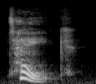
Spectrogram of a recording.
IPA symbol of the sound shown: eɪ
